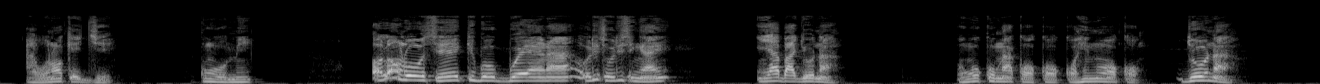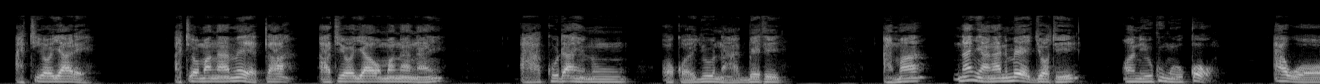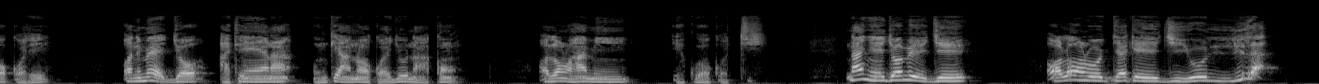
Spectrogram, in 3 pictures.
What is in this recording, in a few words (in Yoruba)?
good news yoruba, bible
